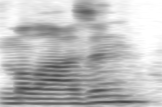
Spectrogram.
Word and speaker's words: Malazan: It's fine, however you say it, but I believe the way Erickson would say it is Malazan.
